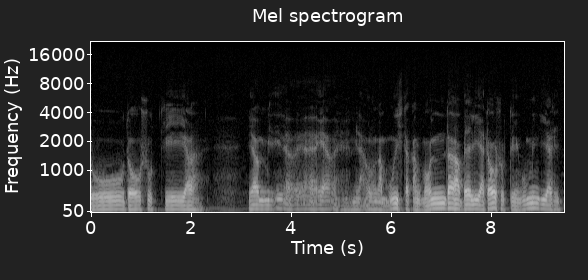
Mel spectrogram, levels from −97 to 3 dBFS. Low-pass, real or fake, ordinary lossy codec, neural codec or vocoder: 19.8 kHz; real; none; none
